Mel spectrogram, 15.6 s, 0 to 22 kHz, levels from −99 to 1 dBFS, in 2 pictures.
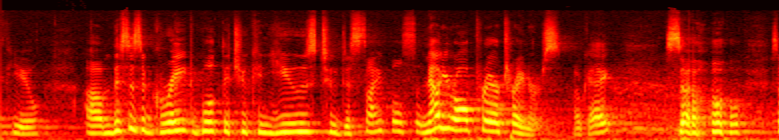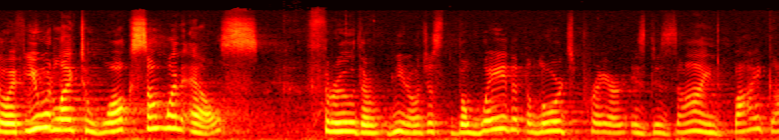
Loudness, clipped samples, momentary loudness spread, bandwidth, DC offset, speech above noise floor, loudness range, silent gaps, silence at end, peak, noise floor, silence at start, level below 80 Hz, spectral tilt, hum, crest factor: -25 LUFS; under 0.1%; 12 LU; 15.5 kHz; under 0.1%; 27 dB; 4 LU; none; 0 s; -8 dBFS; -51 dBFS; 0 s; -52 dBFS; -5 dB/octave; none; 18 dB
